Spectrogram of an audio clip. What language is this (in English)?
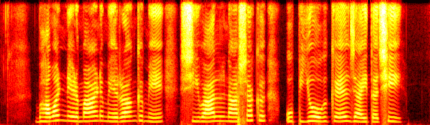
Maithili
